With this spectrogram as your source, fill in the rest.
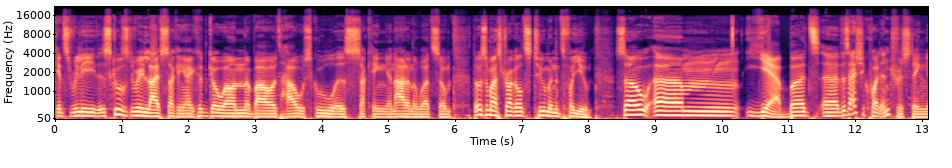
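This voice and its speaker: Young man, hesitant commentary, smooth dry sound. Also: medium pitch, no room sound. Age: young adult. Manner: hesitant, searching for words. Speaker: video host. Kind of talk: improvised casual video commentary.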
